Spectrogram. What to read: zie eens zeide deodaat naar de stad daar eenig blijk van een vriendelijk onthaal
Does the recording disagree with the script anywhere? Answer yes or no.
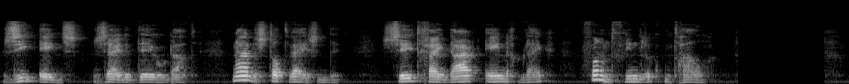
yes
